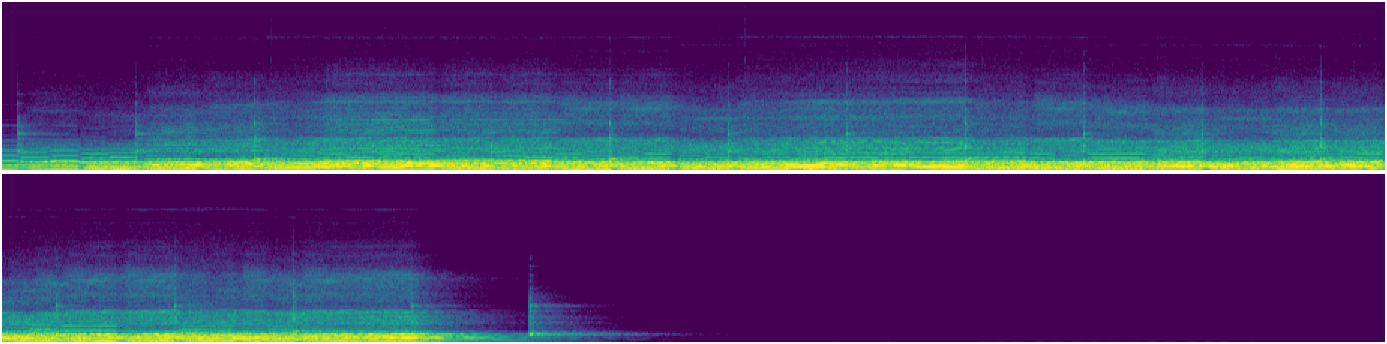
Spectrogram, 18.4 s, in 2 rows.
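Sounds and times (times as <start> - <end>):
tenor singing: 0.0 - 12.5.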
